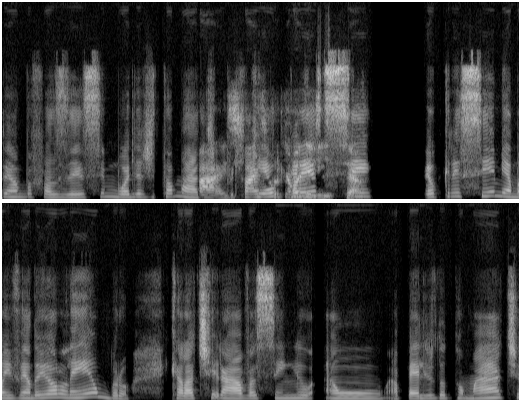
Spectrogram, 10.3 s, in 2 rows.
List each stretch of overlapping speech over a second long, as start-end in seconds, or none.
1.9-3.7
